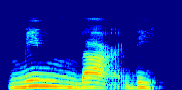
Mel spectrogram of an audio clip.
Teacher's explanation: the noon sound changes into the meme sound. So it is not read as min ba'di, it is read as mim ba'di. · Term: iqlab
